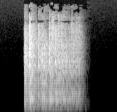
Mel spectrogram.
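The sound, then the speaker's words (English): A short clatter of dice tumbling across a table, lasting about half a second with a rapid rattling texture before stopping abruptly. “Or at least I can try, if my dice decide that I'm worthy.”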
